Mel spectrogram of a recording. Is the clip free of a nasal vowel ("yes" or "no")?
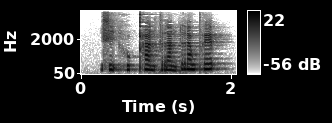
yes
